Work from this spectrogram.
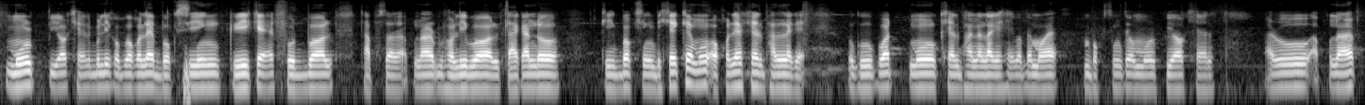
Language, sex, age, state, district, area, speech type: Assamese, male, 18-30, Assam, Charaideo, urban, spontaneous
